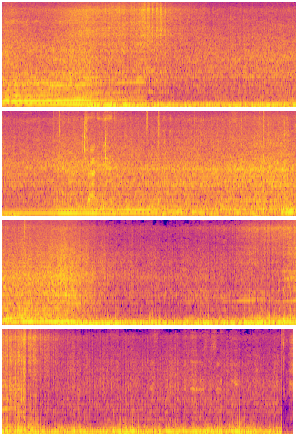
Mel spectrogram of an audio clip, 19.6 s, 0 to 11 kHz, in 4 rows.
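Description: A turbocharged Mitsubishi 4G64 car engine revs hard at full throttle, its pitch climbing repeatedly through the gears, loud and close, with a voice speaking briefly over it.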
